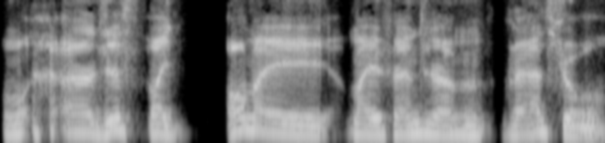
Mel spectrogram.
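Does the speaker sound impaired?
Yes: congenital muscular dystrophy; chronically physically disabled.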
